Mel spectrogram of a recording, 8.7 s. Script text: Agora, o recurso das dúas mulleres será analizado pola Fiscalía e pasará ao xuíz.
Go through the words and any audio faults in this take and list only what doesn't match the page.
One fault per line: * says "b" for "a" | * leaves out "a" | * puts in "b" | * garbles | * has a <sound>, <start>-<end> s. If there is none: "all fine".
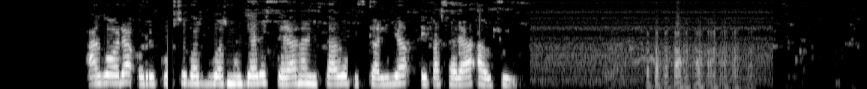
* has a dropout, 1.7-1.7 s
* leaves out "pola"
* has a laugh, 6.0-7.6 s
